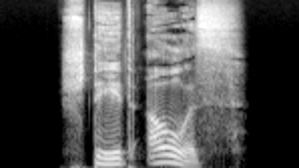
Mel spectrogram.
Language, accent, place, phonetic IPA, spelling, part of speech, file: German, Germany, Berlin, [ˌʃteːt ˈaʊ̯s], steht aus, verb, De-steht aus.ogg
- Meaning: inflection of ausstehen: 1. third-person singular present 2. second-person plural present 3. plural imperative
